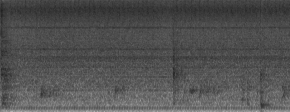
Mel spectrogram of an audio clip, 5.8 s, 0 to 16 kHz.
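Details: High-mileage 2008 Dodge Grand Caravan, replacement 3.8 L engine just started and coolant filled: even idle with a few light throttle blips returning smoothly, no knocking or rattles; sounds healthy.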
